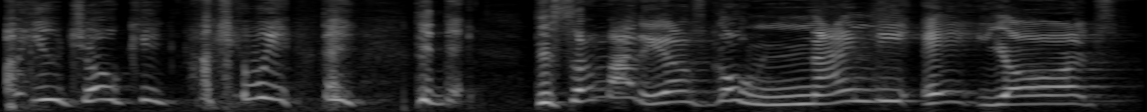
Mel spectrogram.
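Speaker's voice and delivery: can't believe the question; incredulous. Real, not acted.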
